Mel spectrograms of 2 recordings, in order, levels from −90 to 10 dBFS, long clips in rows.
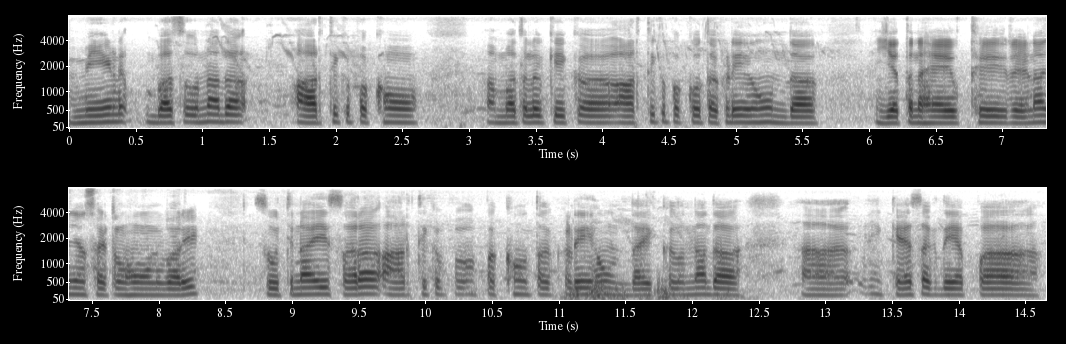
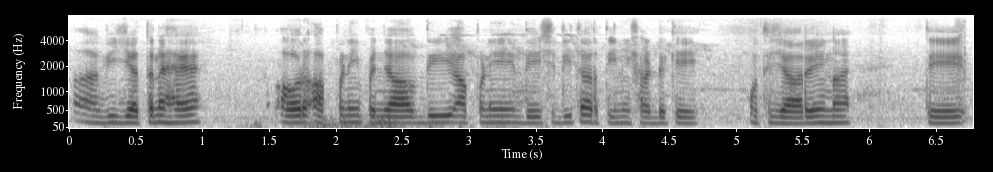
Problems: background sounds at intervals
